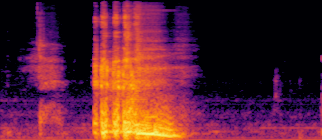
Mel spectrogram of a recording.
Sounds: Throat clearing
